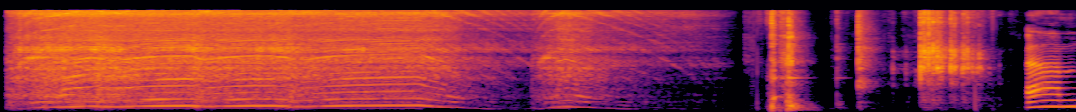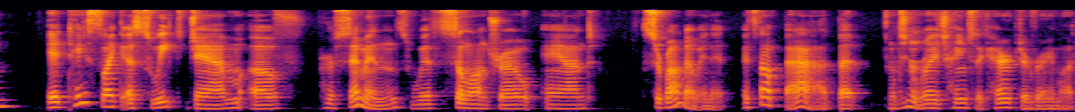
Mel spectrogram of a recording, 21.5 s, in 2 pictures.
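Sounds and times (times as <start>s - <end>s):
blender pureeing vegetables and tomato: 0.0s - 7.3s
speech: 10.3s - 21.4s.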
